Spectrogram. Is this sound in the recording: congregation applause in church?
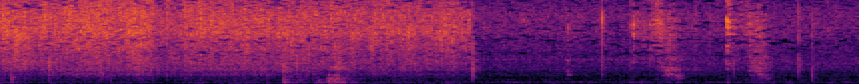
no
